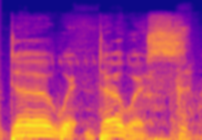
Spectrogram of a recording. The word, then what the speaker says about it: Dervis: Okay, so Nihal, and I love the way they keep calling him Derwish. Even though it's spelled Dervis. I said that's the actual pronunciation.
